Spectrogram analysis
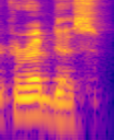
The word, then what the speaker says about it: Charybdis: Because that's why because it's based on the Greek monster Charybdis.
